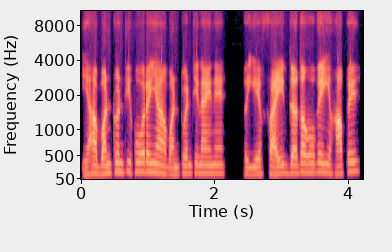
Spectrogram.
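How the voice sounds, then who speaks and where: A man's voice: a little high, fairly even intonation, fairly quick, clear, resonant tone, dry recording. Man teaching math. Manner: patient, explains step by step with everyday examples. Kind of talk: explaining a school math lesson.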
